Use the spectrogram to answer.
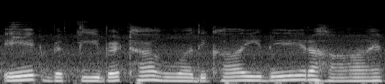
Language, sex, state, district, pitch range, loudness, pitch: Hindi, female, Madhya Pradesh, Umaria, 165-190 Hz, -14 LUFS, 175 Hz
